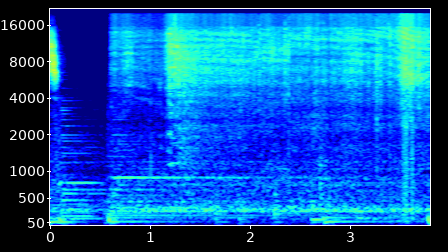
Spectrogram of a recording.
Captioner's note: patty sizzles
